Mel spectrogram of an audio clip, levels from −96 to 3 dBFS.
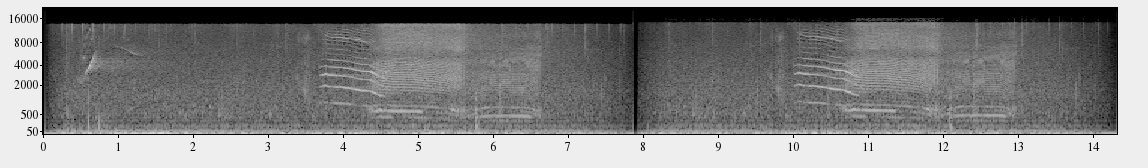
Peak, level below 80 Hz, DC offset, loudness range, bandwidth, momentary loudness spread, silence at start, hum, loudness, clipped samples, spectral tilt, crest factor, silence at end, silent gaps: -4 dBFS; -36 dBFS; under 0.1%; 11 LU; 16.5 kHz; 17 LU; 0 s; none; -23 LUFS; under 0.1%; -0.5 dB/octave; 22 dB; 0 s; none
